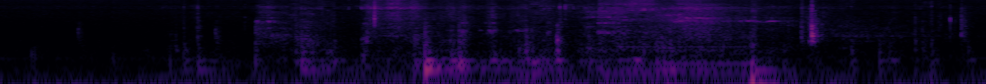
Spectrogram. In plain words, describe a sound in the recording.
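An acoustic guitar is softly strummed.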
